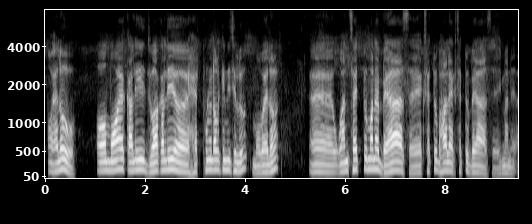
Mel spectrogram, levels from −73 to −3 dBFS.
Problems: background sounds at intervals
